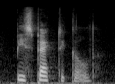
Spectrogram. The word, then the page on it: bespectacled: American English; [bɪ.ˈspɛk.tə.kəld]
